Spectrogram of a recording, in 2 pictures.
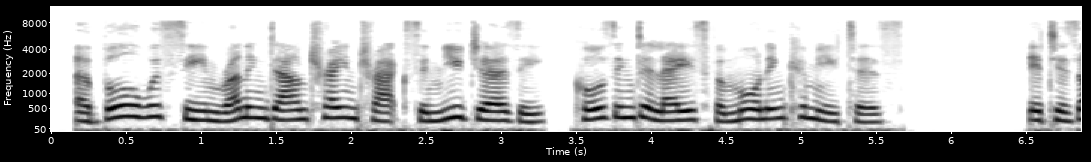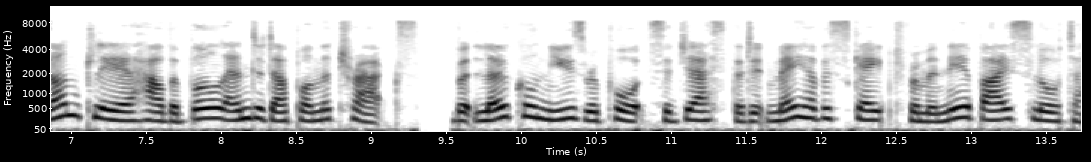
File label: English Newsroom Advanced NORMAL Reading; Bull on New Jersey train tracks causes delays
